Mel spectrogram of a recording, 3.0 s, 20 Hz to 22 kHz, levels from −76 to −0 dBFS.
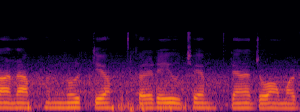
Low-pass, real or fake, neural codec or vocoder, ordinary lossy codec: none; real; none; none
